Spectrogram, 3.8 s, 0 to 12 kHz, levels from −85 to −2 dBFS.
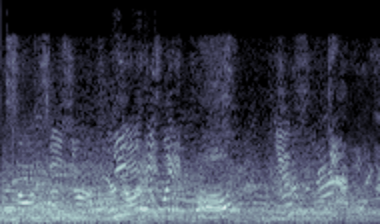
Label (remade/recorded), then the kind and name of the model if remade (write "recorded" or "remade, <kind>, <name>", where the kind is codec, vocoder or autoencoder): recorded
